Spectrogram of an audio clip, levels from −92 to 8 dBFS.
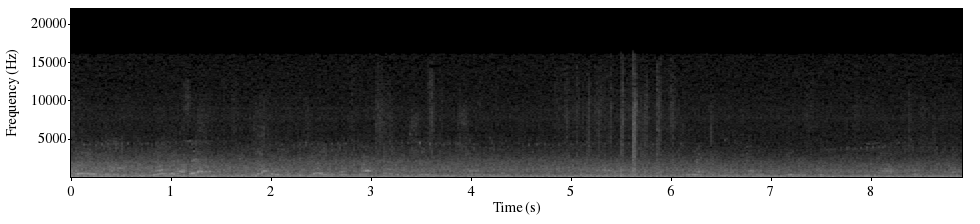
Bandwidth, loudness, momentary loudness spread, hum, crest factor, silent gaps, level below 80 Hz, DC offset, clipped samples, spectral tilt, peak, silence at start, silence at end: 16.5 kHz; -44 LUFS; 4 LU; none; 20 dB; none; -48 dBFS; under 0.1%; under 0.1%; -6 dB/octave; -22 dBFS; 0 s; 0 s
